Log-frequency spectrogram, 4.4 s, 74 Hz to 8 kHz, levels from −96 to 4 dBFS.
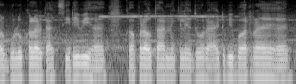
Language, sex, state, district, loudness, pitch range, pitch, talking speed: Hindi, male, Punjab, Pathankot, -18 LUFS, 105-110 Hz, 105 Hz, 245 wpm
